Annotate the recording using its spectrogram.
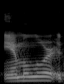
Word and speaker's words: Amalur: You got the name right. It's Amalur. It's really AMALUR.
